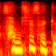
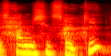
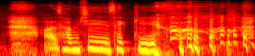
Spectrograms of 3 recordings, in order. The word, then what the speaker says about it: 삼시세끼: 남성이 이제 집으로 들어와서 삼시세끼 밥 해내라고 그리고 딱 자리 차지하고 앉아 있으면 나가지도 안 하고 발음을 좀 잘해요. 3번의 식사지 삼식세끼? 삼시세끼. 삼식세끼가 아니라 삼시세끼. 죄송합니다.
